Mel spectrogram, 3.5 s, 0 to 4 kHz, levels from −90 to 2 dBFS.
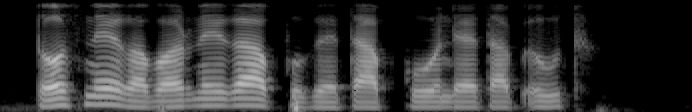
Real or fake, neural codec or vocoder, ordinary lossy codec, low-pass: real; none; none; 3.6 kHz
